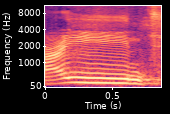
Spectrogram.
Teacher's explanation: اسی طرح ہم ادائیگی کرتے ہیں عین، حلق کے درمیان والے سے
